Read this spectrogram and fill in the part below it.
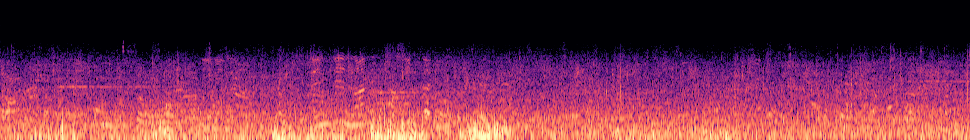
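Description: A busy crowd chatters outdoors.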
